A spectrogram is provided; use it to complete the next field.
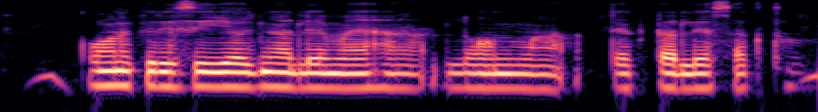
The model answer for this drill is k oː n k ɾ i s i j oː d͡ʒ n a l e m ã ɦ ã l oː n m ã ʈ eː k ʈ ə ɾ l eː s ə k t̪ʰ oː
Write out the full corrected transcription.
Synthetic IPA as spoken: k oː n k ɾ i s i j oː d͡ʒ n a l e m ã ɦ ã l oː n m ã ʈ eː k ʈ ə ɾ l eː s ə k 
